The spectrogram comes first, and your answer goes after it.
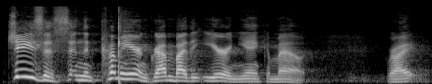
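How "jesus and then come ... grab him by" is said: high, loud scolding yell of the name; a mother shouting "Jesus" at her runaway son; angry yell. Retold or imitated. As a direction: yank the boy out with a yell. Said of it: "Mary didn't be like".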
